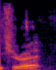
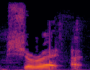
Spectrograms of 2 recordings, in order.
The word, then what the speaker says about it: Charette: It's Charette.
